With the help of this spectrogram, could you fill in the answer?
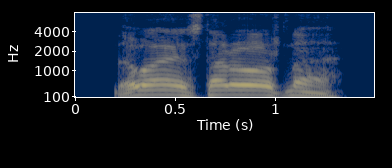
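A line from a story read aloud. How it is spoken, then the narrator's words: Shouted. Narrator (Russian): крикнул кто-то из людей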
